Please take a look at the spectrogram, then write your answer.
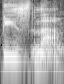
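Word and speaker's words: пізно: They say pozdna, which means late, and the Ukrainians pronounce it as pizna.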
